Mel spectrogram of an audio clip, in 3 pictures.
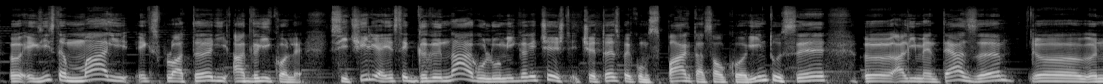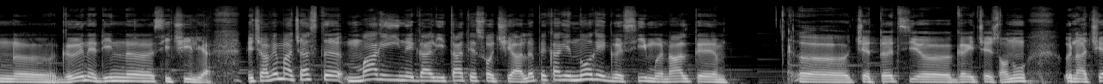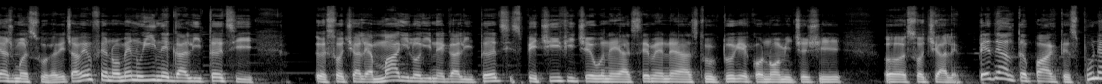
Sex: male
